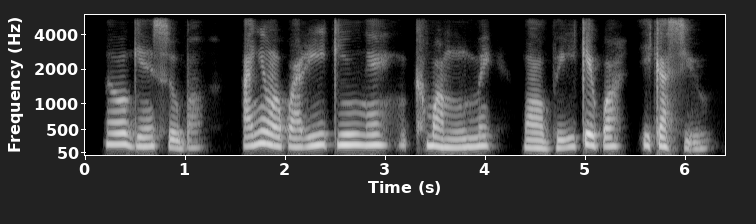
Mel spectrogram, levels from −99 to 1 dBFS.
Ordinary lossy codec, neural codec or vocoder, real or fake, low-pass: none; codec, 16 kHz, about 1 kbps, DyCAST, with the encoder's durations; fake; 5.4 kHz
